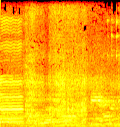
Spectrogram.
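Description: Motocross dirt bike engines running on the track, with one engine's revs rising and falling once about halfway through.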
